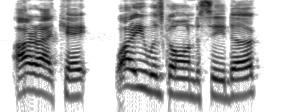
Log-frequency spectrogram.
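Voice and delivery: put-on dead serious tone with Cajun accent. Voicing LeBlanc questioning Kate in a game: serious Cajun accent as LeBlanc. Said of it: "I should be talking LeBlanc in a serious Cajun accent now".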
